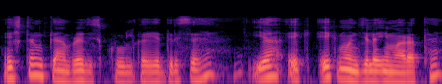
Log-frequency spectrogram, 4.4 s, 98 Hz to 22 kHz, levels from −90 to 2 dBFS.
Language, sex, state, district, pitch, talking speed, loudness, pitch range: Hindi, male, Uttar Pradesh, Deoria, 120 Hz, 175 wpm, -29 LUFS, 110-150 Hz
